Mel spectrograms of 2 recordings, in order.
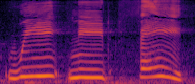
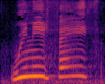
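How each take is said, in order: First: "We need faith." drawn out slowly, each word weighted; slow it right down and lean on every word of "We need faith."; slow emphasis. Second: Said in the usual way. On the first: Shown as a demonstration. Repeats key line for emphasis.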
